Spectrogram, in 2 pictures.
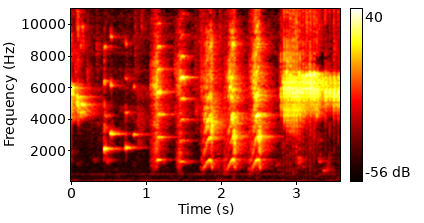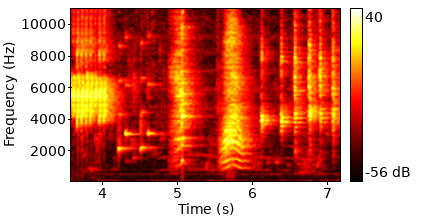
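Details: Black-winged myna song mixing short whistled notes and rasping squawks with a long buzzy churring rattle and a loud harsh screech, notes coming in irregular quick succession against a soft low hum.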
